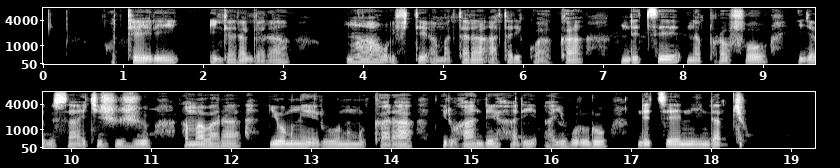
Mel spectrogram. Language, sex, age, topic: Kinyarwanda, male, 25-35, finance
